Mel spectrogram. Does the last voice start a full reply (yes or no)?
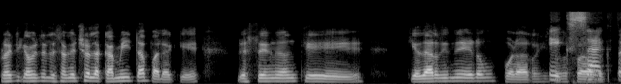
yes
